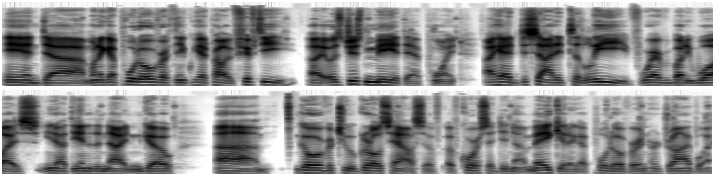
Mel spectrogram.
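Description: The voice has a bright, sharp tone and fairly even intonation, moving at a fairly quick pace in a very clean recording with a silent background. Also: man, medium pitch for a man. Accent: American. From US Midwest, Cincinnati Ohio. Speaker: addiction recovery leader. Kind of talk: interview testimony.

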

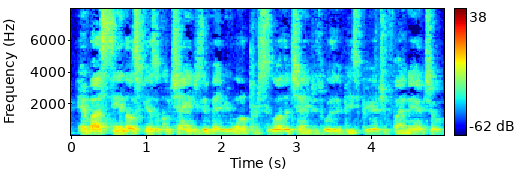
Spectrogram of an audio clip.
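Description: There is audible room echo and noticeable background noise. A man with an American accent speaks at a medium pitch with fairly even intonation. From Arkansas, US. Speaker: fitness business owner. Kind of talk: interview.

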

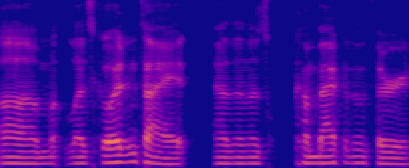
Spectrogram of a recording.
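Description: A man with an American accent speaks at a fairly quick pace. He has a normal speaking voice at a medium pitch. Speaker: sports podcast co-host. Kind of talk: casual chat.

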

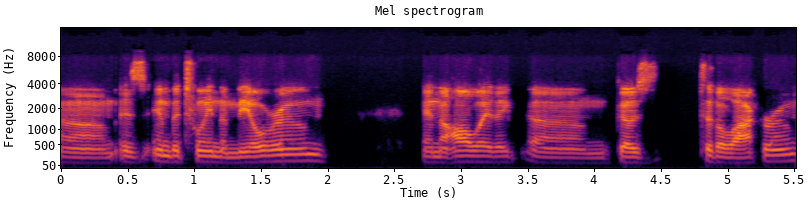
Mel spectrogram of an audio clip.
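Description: Here a man talks fairly slowly in an American accent. His fairly low voice stays monotone and flat. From North Carolina (Greensboro). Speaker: sports video producer. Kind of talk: casual interview chat.

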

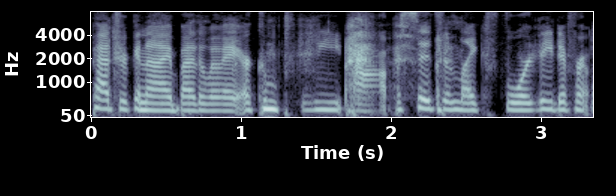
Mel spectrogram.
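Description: A woman speaks very fast at a medium pitch, her tone bubbly. The recording sounds dry and close, with no echo. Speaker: therapist and private practice coach. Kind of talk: casual chat.

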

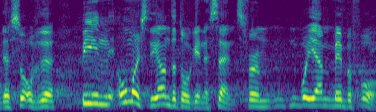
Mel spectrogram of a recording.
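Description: A high-pitched male voice at a very fast pace with ordinary pitch variation, over noticeable background noise. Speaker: boxing interviewer. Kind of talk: interview. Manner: halting.

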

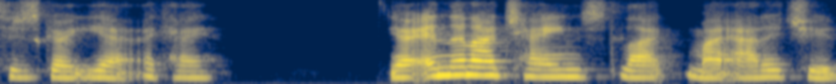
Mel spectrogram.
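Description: A woman speaks with an Australian accent. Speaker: motherhood coach and podcaster. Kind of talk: casual interview chat. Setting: video call.

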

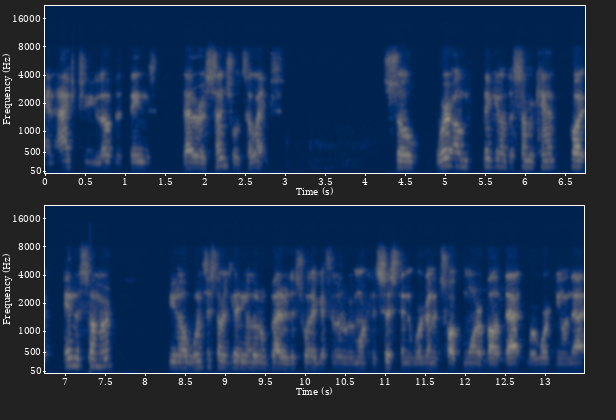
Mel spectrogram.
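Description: Here a man with an American accent uses an ordinary speaking voice, fairly high in pitch, at a fairly quick pace. His intonation is fairly even, and the sound is dry and close with no echo. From New York City (uptown Manhattan). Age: 20s. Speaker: amateur baseball player and brand co-founder. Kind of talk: casual interview.

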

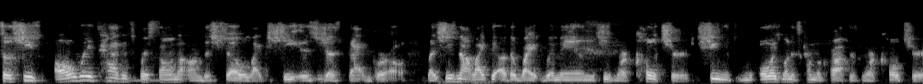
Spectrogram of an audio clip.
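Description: Hardly pausing, a man with an American accent talks at a fairly quick pace and medium pitch, with lively intonation. He has a normal speaking voice. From Los Angeles. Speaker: podcast guest. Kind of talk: casual chat.

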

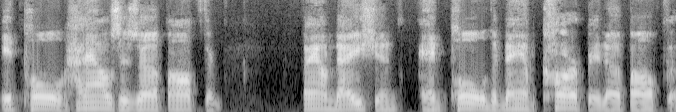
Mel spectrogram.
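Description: A man's very slow, medium-pitched voice with a Southern US accent, ordinary pitch variation, and a dry, close sound with no echo. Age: 60s. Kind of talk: casual chat. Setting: video call.

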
